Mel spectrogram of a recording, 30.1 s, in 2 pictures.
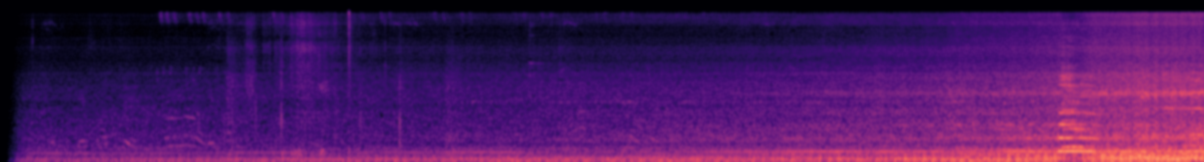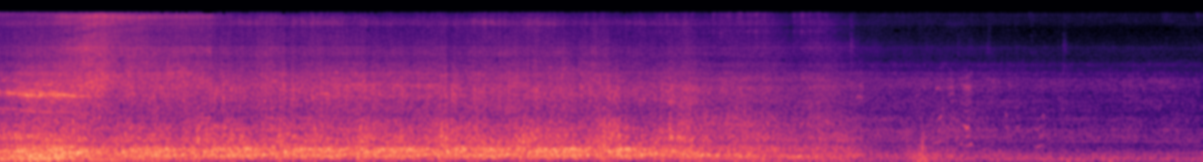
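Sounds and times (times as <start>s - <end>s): diesel train approaching: 0.2s - 30.0s
train horn: 12.8s - 16.2s.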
